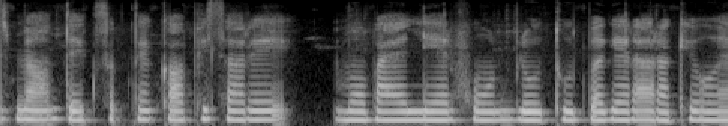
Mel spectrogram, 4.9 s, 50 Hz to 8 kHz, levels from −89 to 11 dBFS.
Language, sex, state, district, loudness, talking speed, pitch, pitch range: Hindi, female, Himachal Pradesh, Shimla, -18 LUFS, 160 wpm, 205 Hz, 200-215 Hz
